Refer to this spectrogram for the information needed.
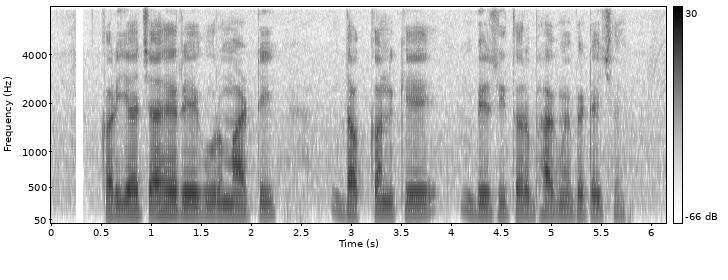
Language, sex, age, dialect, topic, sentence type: Magahi, male, 25-30, Western, agriculture, statement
